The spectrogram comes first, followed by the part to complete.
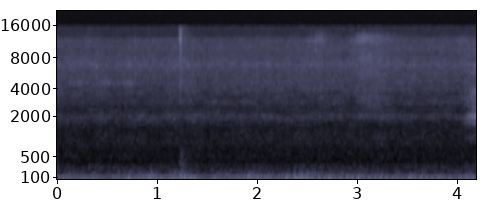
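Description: Faint room tone: a low steady hum with one light click about a second in.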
